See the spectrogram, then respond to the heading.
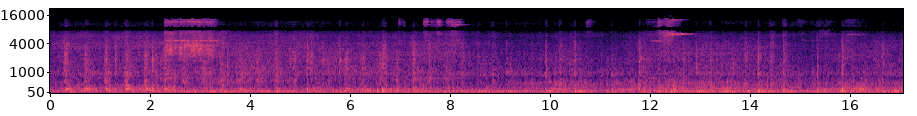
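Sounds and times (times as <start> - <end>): train rolling rumble: 0.0 - 17.0
train wheels clicking over rail joints: 0.0 - 17.0
high wheel squeal: 2.2 - 3.5, 11.9 - 12.9, 15.8 - 16.4.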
